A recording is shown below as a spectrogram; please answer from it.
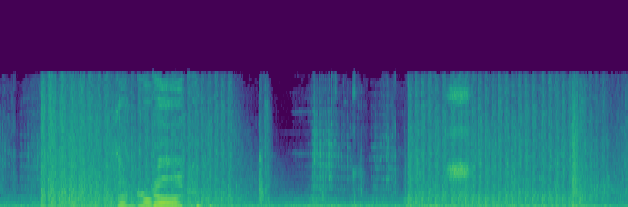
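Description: Suppressed AK gunfire in Call of Duty: Black Ops, muted bursts of rapid shots that come and go among other game noises, with a player speaking over the action.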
